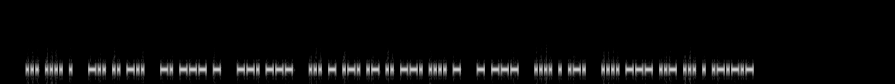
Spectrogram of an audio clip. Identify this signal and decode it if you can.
Morse code, heard as a keyed tone, about 50 wpm, 700 Hz. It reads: SHE DID NOT GO STRAIGHT TO HER HOUSE.
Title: Sentences from Top 1000 Words - Review Part 6 - 50wpm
